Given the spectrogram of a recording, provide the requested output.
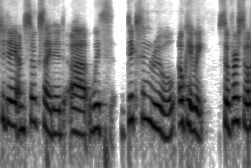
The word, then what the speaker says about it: Dixon Reuel: I'm so excited with Dixon Reuel. Okay, wait. So first of all, I wanted to confirm that pronunciation first.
